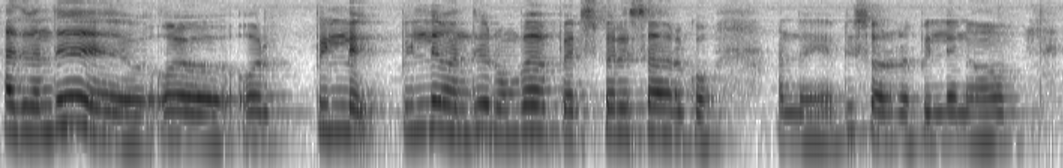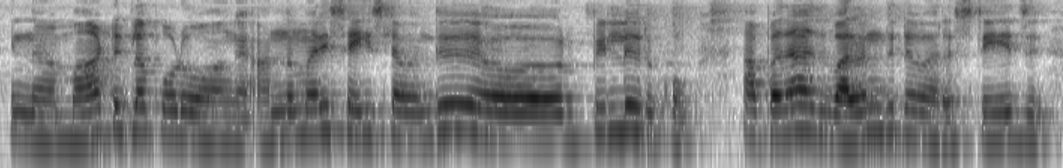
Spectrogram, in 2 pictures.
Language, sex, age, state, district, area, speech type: Tamil, female, 18-30, Tamil Nadu, Ranipet, urban, spontaneous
